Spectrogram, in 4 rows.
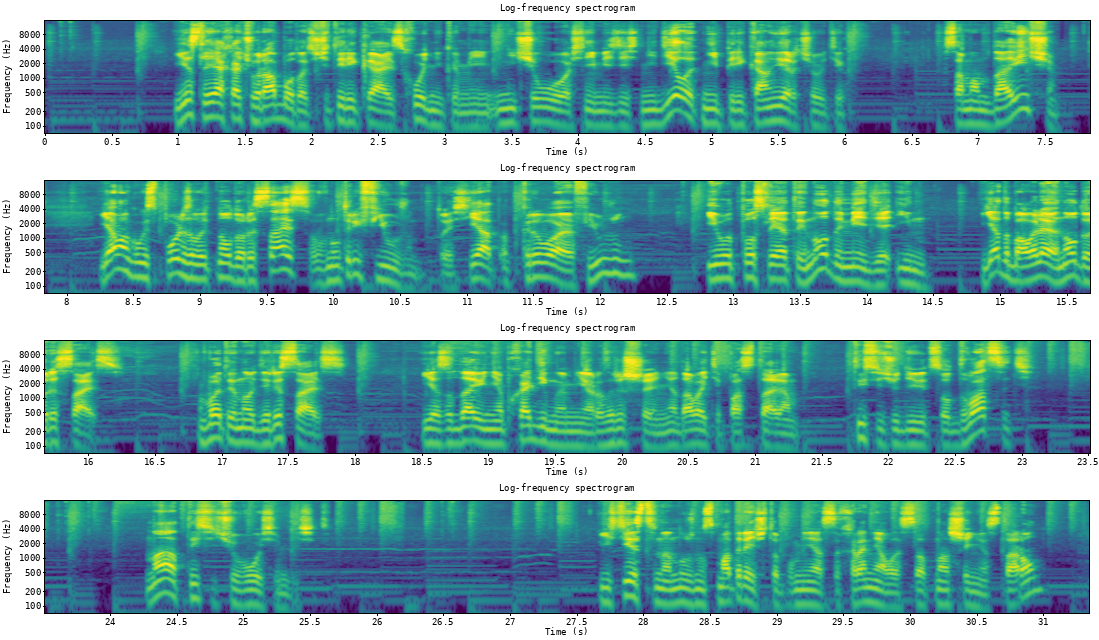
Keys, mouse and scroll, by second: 12.7 middle click, 14.7 scroll down 1, 16.0 shift+space, 21.6 double click, 23.8 double click, 26.3 typing, 27.4 scroll down 17, 27.7 scroll up 1.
